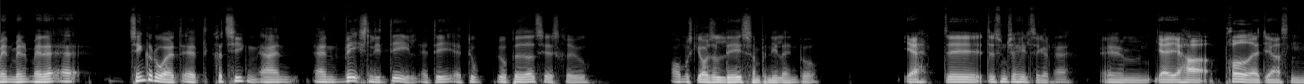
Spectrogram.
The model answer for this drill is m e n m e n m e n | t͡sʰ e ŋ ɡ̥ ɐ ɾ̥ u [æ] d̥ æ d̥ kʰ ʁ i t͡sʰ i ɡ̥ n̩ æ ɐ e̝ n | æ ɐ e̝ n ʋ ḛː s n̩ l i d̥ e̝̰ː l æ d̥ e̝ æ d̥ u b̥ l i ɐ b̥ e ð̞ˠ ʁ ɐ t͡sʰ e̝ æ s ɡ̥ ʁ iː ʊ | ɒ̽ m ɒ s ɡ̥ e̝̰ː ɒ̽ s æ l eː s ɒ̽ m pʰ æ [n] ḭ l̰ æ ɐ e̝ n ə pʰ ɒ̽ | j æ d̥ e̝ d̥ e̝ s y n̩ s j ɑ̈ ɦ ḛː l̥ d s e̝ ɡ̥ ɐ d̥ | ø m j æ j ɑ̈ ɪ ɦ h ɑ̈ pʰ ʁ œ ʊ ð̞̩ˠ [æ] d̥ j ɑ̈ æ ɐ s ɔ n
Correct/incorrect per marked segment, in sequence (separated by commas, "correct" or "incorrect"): correct, correct, correct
